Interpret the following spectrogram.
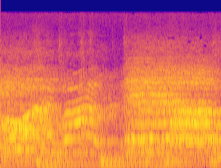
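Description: A large choir of male voices sings a Samoan song in harmony. Over the first second a voice glides up and down in pitch, and about a second in the full chorus swells back in.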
